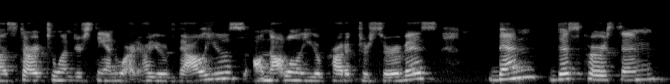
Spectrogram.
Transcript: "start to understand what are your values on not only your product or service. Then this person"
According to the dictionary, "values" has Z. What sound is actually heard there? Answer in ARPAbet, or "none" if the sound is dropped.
Z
